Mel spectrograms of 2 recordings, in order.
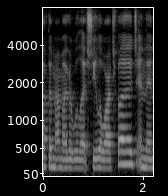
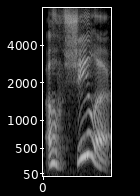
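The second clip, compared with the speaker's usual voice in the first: loud, drawn-out exasperation; exasperated shout; 6 semitones higher, 8 dB louder, much slower than usual. A narrator's reading. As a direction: shout her name in annoyance, higher and slower. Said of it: "I shouted".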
